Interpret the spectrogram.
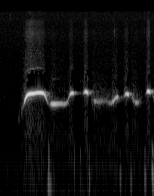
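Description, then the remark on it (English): A person whistles, a clear, fairly loud tone that holds steady and then wavers through a few short gliding notes, with no talking over it. “The more I think of it, the more I want to actually learn to whistle.”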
